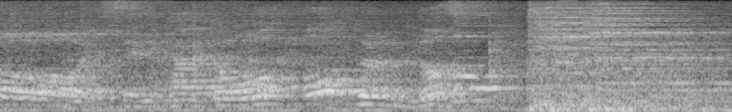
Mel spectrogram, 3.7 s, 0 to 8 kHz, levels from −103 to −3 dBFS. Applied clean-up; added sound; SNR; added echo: none; none; none; reverberation time 0.9 s.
